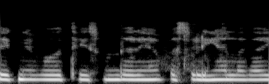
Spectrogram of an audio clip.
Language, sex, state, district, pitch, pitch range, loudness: Hindi, female, Bihar, Supaul, 220 Hz, 215-220 Hz, -12 LUFS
